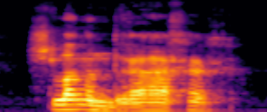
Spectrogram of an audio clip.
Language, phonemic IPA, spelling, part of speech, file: Dutch, /ˈslɑŋə(n)ˌdraɣər/, Slangendrager, proper noun, Nl-Slangendrager.ogg
- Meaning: Ophiuchus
